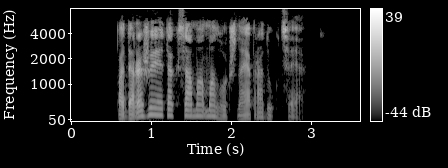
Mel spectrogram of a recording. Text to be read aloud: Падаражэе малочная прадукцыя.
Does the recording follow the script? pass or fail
fail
